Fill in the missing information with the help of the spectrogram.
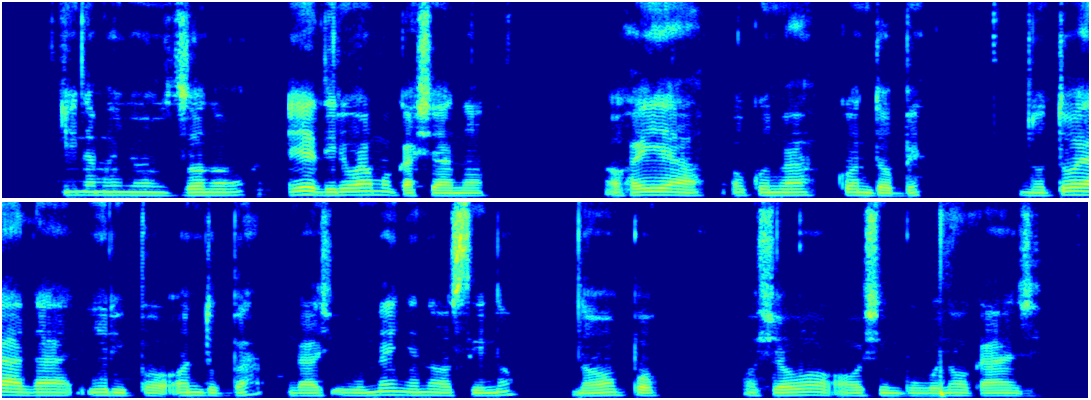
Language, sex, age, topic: Oshiwambo, male, 18-24, agriculture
